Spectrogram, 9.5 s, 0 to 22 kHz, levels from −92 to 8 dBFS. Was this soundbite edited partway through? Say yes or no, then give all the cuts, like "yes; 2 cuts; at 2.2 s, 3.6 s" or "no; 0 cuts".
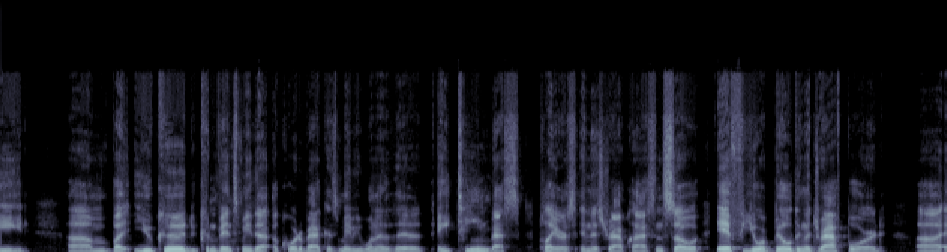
yes; 3 cuts; at 4.3 s, 5.3 s, 7.1 s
